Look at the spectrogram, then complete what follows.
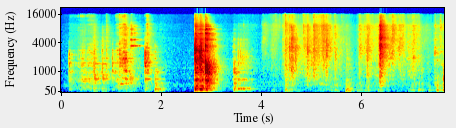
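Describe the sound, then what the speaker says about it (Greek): A knife slices peeled ginger and garlic into rounds on a board, giving short, sharp cutting clicks and scrapes in quick, uneven bursts, with brief pauses between them. "Ginger σκόρδο, έτοιμα. Τα κόβω σε ροδελίτσες."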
